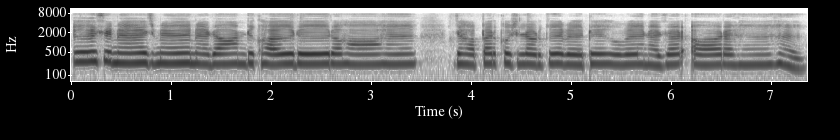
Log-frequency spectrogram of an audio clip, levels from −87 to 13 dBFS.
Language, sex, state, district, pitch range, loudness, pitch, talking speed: Hindi, female, Rajasthan, Jaipur, 220-230 Hz, -15 LUFS, 225 Hz, 145 wpm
